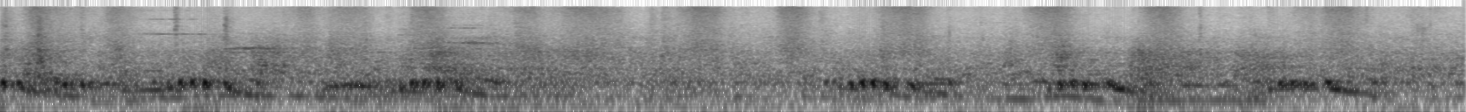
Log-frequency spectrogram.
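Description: Strong racer pigeons coo repeatedly nearby, low throaty rolling calls arriving in several bursts over a constant background hiss, with no talking.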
